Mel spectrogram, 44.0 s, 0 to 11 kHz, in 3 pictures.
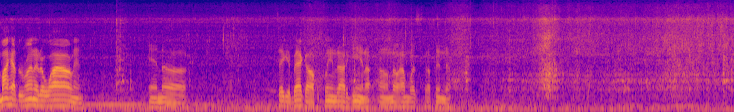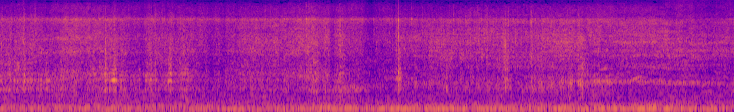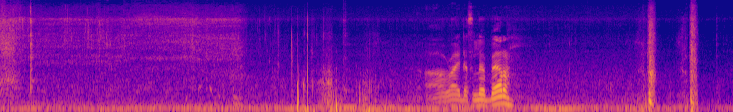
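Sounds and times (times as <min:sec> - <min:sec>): steady low hum: 0:00.0 - 0:44.0
hose water spraying: 0:02.3 - 0:34.6.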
